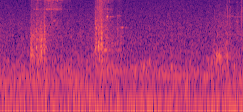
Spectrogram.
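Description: A gun's metal parts clack and rattle during a reload.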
